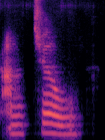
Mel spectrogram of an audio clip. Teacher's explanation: primary stress of the word until falls on the syllable till.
